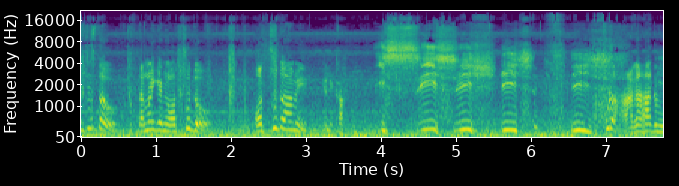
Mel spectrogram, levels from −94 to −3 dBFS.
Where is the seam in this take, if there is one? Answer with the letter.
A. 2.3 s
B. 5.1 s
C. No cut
C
